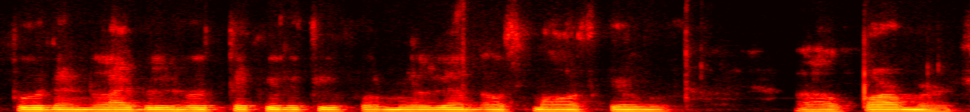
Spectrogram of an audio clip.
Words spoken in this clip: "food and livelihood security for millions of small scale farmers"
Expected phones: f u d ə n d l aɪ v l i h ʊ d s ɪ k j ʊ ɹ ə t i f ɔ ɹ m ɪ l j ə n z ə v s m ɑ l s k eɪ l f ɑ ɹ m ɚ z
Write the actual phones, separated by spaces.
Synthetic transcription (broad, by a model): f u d ə n d l aɪ b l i h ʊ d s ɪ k j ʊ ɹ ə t i f ɔ ɹ m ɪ l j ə n ə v s m ɑ l s k eɪ l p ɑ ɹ m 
